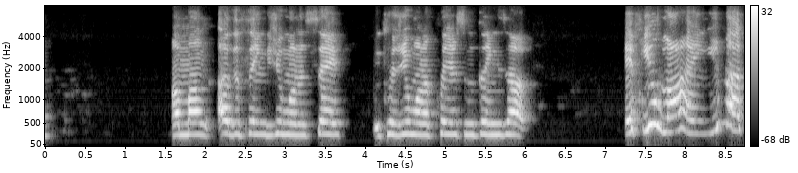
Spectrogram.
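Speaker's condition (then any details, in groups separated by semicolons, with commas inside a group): Cerebral palsy; uses a wheelchair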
